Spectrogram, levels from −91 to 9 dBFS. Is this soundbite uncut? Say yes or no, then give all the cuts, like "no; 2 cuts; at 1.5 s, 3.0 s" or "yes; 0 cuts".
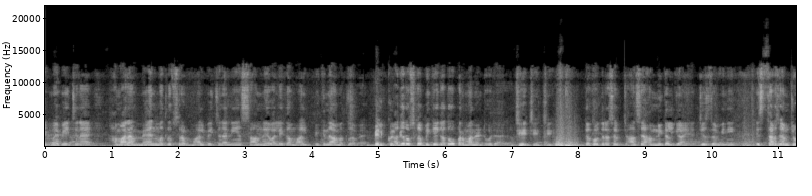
yes; 0 cuts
